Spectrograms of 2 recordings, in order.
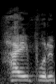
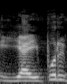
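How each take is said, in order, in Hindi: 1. यह एक हल्की साँस वाली h आवाज़ से शुरू होता है। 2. यह y आवाज़ से शुरू होता है। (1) "तीन साउंड सुने हैं" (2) "तीन साउंड सुने हैं"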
